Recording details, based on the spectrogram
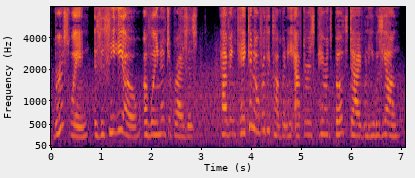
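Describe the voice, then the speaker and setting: Woman doing a polite ai assistant lady, high pitched, matter of fact, bit of noise behind her. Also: normal speed, fairly bright tone, rough recording. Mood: calm, informative. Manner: precise, formal, matter-of-fact. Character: composed, informative female AI assistant. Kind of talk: audio fiction dialogue.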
